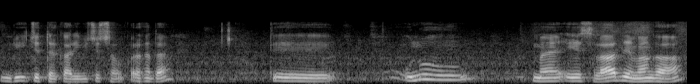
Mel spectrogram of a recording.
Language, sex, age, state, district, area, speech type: Punjabi, male, 45-60, Punjab, Pathankot, rural, spontaneous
